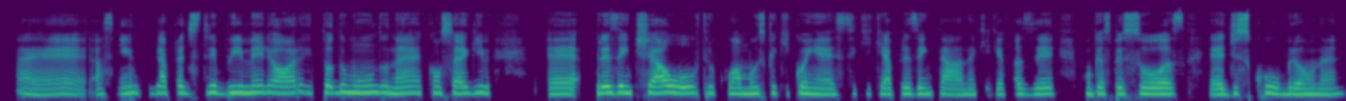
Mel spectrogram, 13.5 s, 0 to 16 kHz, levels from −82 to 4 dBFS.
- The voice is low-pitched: No, medium, 185 Hz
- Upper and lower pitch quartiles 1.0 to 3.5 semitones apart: Yes, narrow, 2.6 semitones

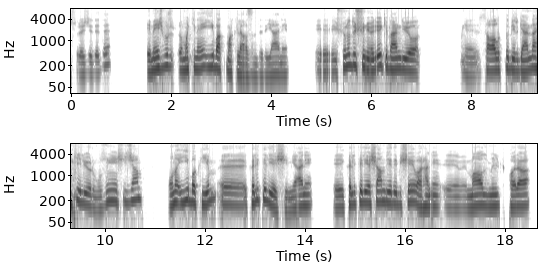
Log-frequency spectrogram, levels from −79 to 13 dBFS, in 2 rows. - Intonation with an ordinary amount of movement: Yes, average, 4.5 semitones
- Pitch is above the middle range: No, medium, 150 Hz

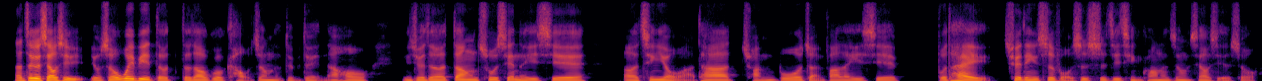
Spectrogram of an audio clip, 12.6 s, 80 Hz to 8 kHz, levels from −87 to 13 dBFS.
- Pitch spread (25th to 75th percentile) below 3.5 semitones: Yes, average, 3.1 semitones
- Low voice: Yes, low, 115 Hz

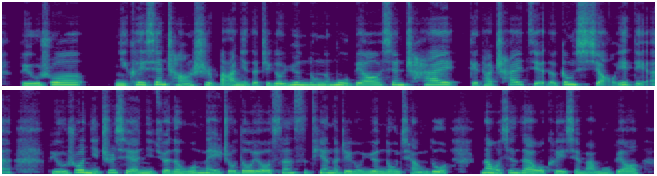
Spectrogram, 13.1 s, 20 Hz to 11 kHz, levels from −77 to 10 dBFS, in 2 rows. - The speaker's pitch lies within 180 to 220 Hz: No, high, 230 Hz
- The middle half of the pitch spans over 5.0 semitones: No, average, 4.4 semitones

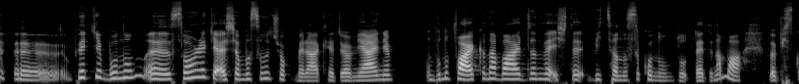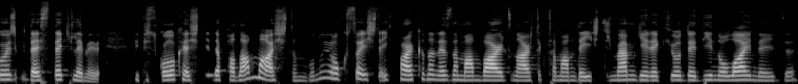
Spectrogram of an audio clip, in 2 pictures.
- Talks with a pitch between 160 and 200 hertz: No, high, 210 Hz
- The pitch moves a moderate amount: Yes, average, 3.7 semitones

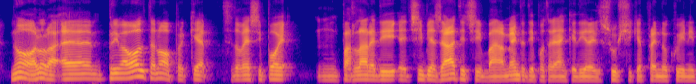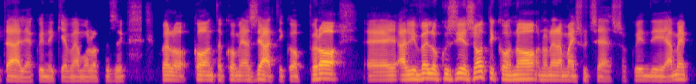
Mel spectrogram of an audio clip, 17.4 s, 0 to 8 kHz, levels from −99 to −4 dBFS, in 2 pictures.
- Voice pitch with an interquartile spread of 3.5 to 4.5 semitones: Yes, average, 4.0 semitones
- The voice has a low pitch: Yes, low, 110 Hz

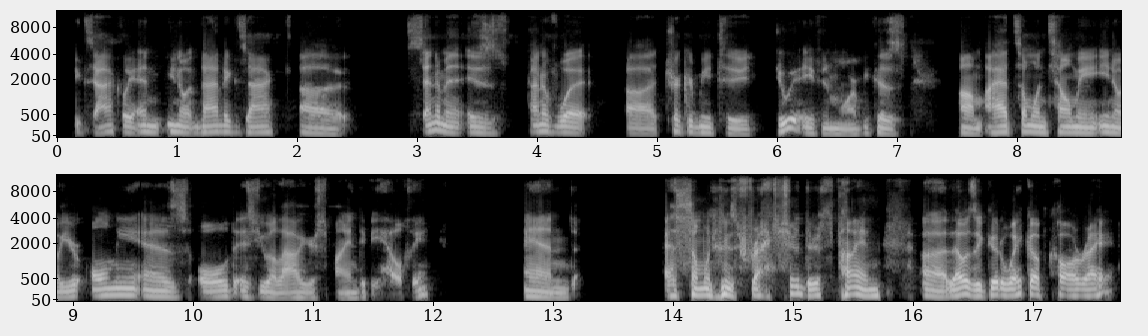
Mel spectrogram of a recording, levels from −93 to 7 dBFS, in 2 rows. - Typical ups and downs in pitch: Yes, average, 3.9 semitones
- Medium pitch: No, low, 110 Hz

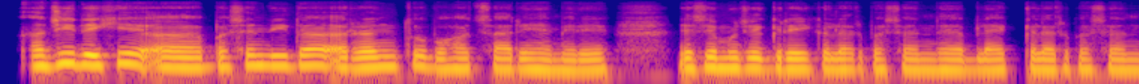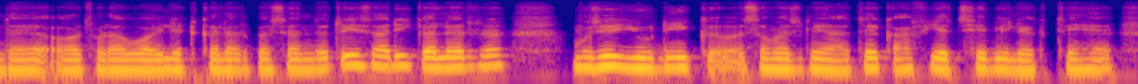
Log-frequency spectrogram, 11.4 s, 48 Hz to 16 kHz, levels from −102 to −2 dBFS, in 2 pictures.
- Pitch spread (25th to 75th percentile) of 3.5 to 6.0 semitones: No, average, 2.7 semitones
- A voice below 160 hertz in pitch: Yes, medium, 140 Hz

